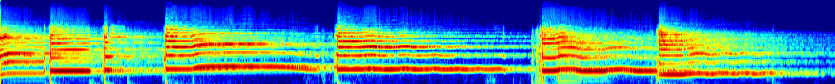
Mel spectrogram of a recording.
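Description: An electric guitar played through a Kemper Profiler amp profile set to low gain with spring reverb, giving a clean tone: a few picked notes and sustained chords ring out, with reverb tails between attacks, alone and fairly loud.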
